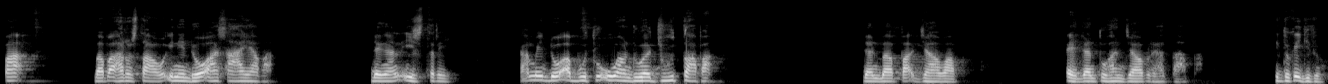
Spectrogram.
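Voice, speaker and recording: A man preaching to young people, telling a personal story with lively swings between excited and hushed delivery. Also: on the high side, a little slow, long pauses. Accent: Indonesian.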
